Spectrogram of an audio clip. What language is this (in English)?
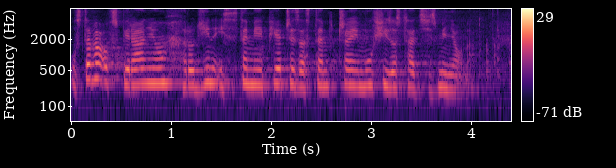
Polish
